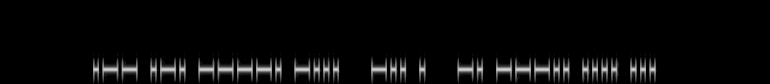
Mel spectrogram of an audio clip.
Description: Morse code, heard as a keyed tone, about 25 wpm, 700 Hz. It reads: WR9B DE N8HS
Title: USA Callsign DE Callsign - 4 Characters - 25wpm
